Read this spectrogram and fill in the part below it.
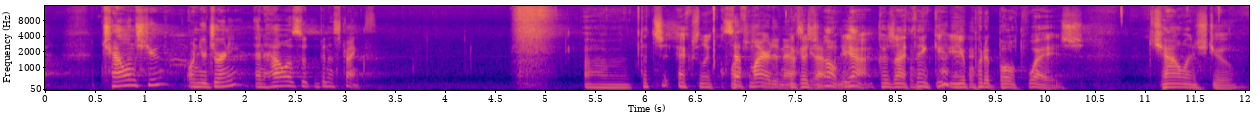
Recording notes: The conversation was recorded on Apr 25, 2017 in front of a live audience at New York's 92nd Street Y.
